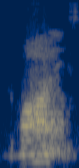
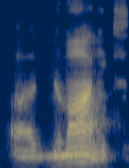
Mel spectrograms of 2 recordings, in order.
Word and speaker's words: mnemonic: So what they do is they assign these things these little mnemonics. Now mnemonic starts with an M, even though we start with, so the M is silent.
